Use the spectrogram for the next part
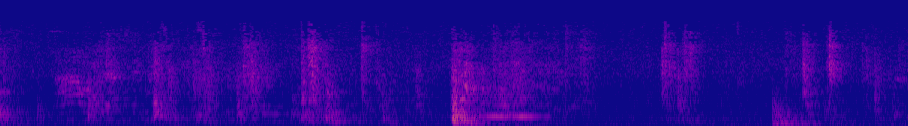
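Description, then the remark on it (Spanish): A door is pushed shut with a solid thump around the middle, surrounded by a few softer knocks and rustling handling sounds, with no talking. “Disculpar un segundo que estaba la puerta abierta.”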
